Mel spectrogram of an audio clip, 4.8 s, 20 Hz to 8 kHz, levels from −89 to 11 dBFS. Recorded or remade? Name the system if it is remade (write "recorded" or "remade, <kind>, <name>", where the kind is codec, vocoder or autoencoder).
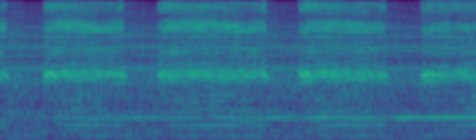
recorded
